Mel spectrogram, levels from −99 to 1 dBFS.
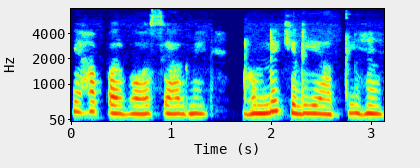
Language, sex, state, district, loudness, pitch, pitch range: Hindi, female, Bihar, Saran, -19 LUFS, 215 Hz, 205-225 Hz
